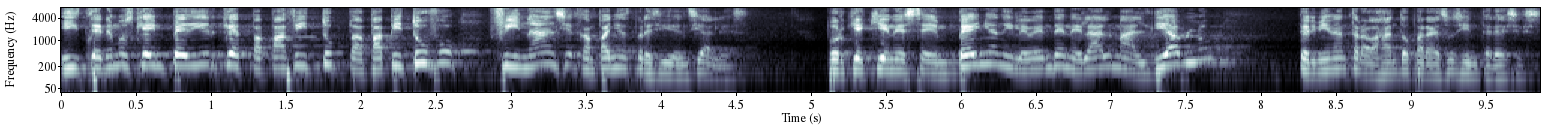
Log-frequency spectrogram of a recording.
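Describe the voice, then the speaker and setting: Speaking at a fairly quick pace, a man sounds animated, his high pitch making very wide swings. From Colombian Llanos (Meta, Villavicencio area). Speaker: presidential candidate. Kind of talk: panel interview.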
